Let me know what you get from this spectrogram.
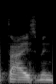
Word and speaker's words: Theismann: But Theismann changing his name also from Theismann to Theismann to rhyme with Heisman is not good.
